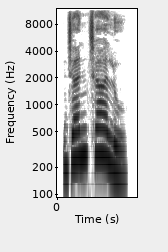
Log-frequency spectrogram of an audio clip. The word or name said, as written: ಜಂಚಾಲು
